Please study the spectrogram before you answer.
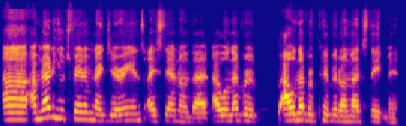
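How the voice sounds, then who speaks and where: A woman's voice: mid-range voice, a little fast, no room sound. Blunt young woman with a Kenyan accent. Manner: blunt, swears freely, animated when ranting. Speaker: podcast co-host. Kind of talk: casual chat.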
